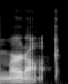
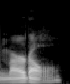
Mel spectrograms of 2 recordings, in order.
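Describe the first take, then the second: First: The name ends with a k sound. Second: The name ends with an l sound. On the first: The speaker calls it right. "instead of Murdoch" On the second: The speaker calls it wrong. "I was pronouncing it Murdahl"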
